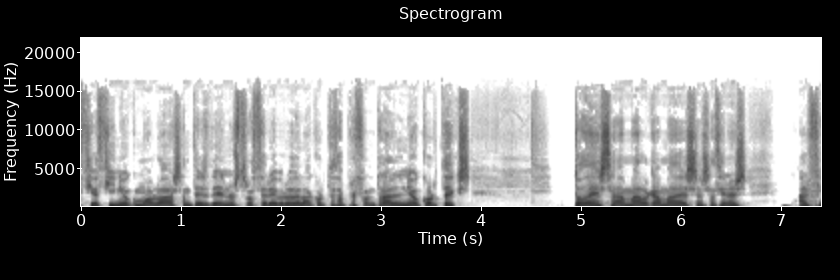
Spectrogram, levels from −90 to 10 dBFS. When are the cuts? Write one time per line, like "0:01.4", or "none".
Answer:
none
